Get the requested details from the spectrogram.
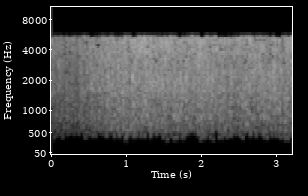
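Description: Audience applause: a dense, steady wash of many hands clapping, fairly loud and sustained for about three seconds without a break, with no voices over it.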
